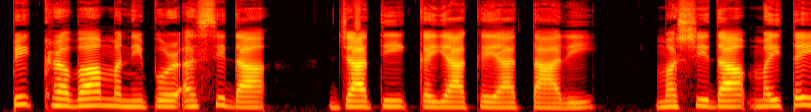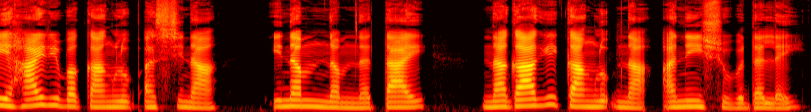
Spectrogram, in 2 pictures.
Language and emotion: Manipuri, neutral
